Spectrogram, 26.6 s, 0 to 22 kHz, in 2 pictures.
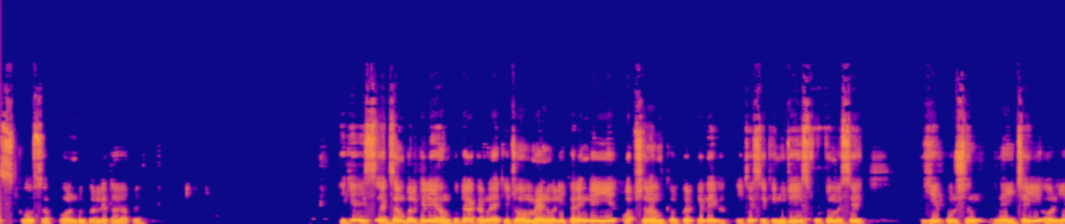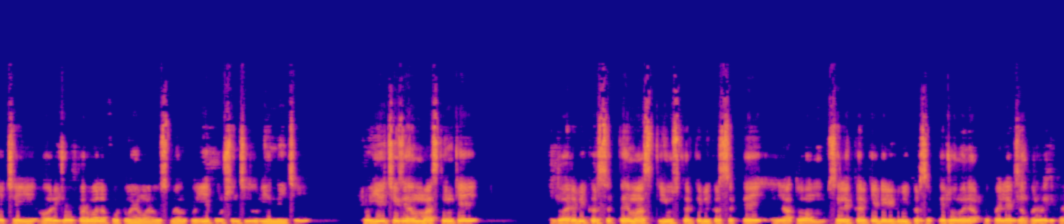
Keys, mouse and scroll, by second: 0.9 ctrl+z, 4.0 ctrl+d, 5.4 click, 6.7 click, 10.2 click, 14.0 click.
